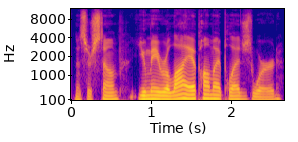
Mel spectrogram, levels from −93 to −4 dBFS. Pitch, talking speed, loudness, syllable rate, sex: 125 Hz, 205 wpm, -16 LUFS, 4.3 syllables/s, male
